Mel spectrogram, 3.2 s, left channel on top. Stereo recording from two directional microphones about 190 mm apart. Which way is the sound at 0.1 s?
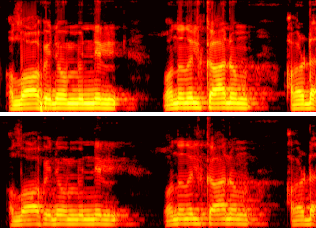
35° left (ahead or behind).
